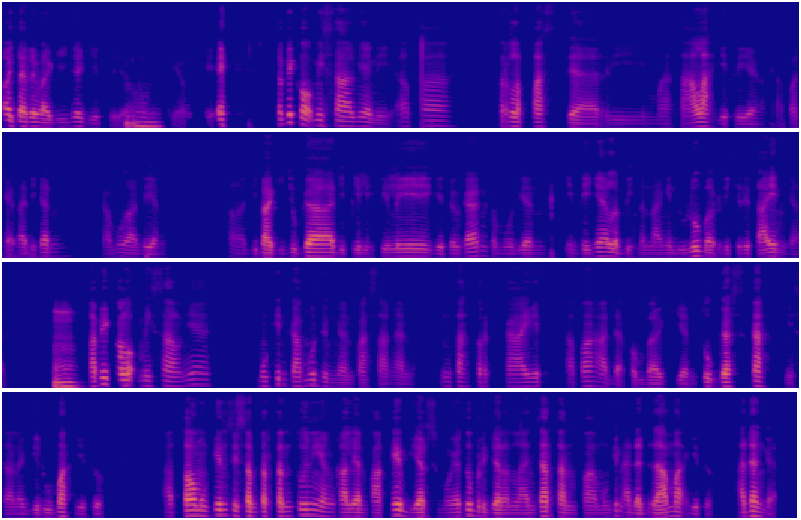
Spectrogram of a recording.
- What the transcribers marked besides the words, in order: other background noise; tapping
- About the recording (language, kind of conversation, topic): Indonesian, podcast, Bagaimana kamu mengatur ruang bersama dengan pasangan atau teman serumah?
